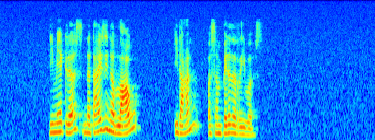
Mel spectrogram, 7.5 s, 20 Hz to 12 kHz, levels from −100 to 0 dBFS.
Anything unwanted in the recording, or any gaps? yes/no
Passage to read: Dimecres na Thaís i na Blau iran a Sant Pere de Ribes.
no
